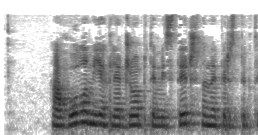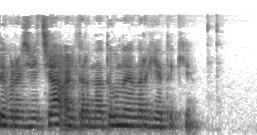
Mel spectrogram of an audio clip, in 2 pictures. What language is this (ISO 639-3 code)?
bel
